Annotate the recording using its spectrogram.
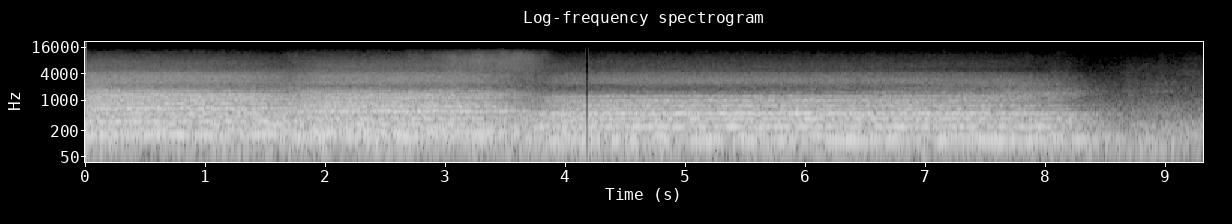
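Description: A large crowd sings a hymn together in a large echoing hall.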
